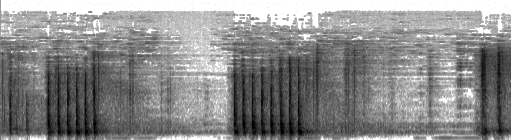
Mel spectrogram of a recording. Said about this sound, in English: I'm going to knock on the door now and keep smiling to show we're friendly and let me do all the talking.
